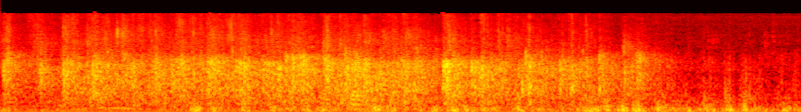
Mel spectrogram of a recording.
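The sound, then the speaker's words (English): Audience applause welcoming a speaker to a lecture: dense, steady clapping from many hands that holds for about five seconds and then thins slightly toward the end. “Please put your hands together and welcome Professor Johnson.”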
